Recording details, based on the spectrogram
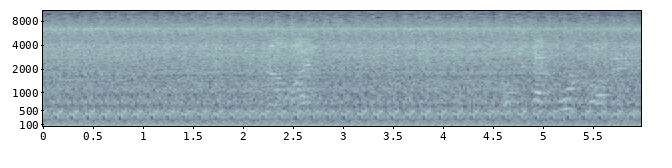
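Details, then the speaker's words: Hybrid 5.9/6.7 Cummins diesel swap, first start-up after the build. Steady idle with a faint regular tick about three per second from the front valve cover; builders suspect valve lash needs adjustment, not confirmed. "overall it sounds good sounds like we might need a check valve lash again up front there's something in the top of the valve cover that's kind of taken a little bit"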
